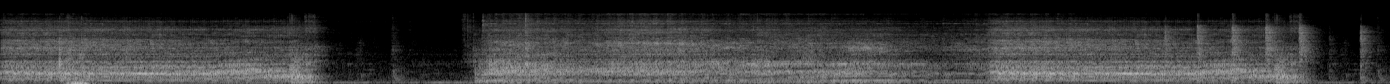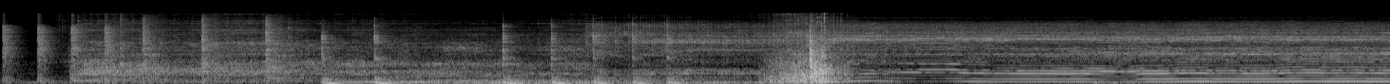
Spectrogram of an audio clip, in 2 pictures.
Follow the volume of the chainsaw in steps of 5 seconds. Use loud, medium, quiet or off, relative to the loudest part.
loud, loud, loud, medium, loud, loud.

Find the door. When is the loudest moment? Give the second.
22 s.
